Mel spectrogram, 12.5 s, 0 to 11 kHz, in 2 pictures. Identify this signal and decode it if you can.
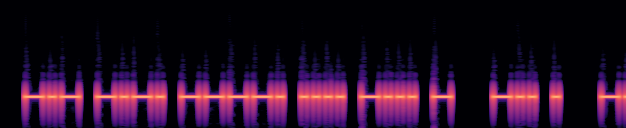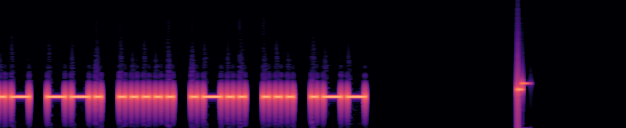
Morse code, heard as a keyed tone, about 21 wpm, 700 Hz. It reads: KC9HBT DE KG5LSW
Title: USA Callsign DE Callsign 20wpm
